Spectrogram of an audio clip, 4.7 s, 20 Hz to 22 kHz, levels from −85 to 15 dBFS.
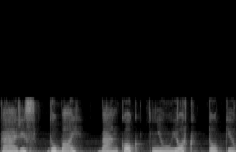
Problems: low volume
